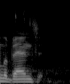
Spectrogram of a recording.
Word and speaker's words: Lebanz: But really excited to have Nathan Lebanz. Am I pronouncing that? – Lebanz. Correctly. Excuse me. Lebanz, I say. Yep. – Apologies. Nathan Lebanz, really excited to have you here.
